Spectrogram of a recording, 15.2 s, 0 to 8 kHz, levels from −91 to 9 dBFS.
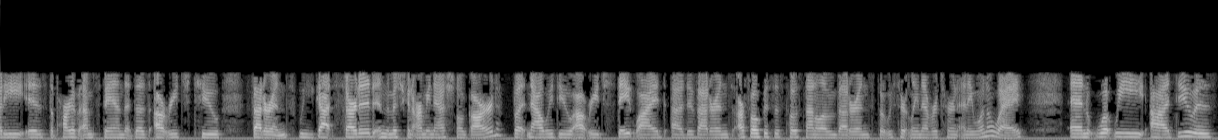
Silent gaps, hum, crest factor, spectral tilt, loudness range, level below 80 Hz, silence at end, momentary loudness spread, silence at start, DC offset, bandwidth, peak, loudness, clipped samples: none; none; 18 dB; -9.5 dB/octave; 4 LU; -56 dBFS; 0 s; 8 LU; 0 s; under 0.1%; 4 kHz; -4 dBFS; -21 LUFS; under 0.1%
